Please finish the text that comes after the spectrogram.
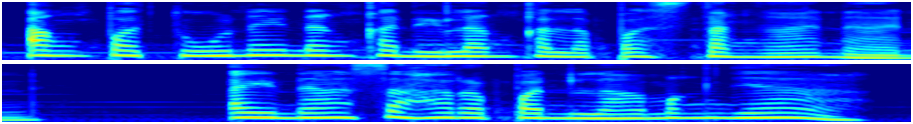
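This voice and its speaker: A woman with a Filipino accent narrating a scripted dramatic story in a solemn, emphatic, deliberate way. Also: a little high, lively intonation, no echo. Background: background music.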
